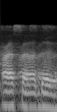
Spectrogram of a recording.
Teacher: دال حروف قلقلہ میں سے ساکن ہو جائے گا، یہاں قلقلہ کرنا ہے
